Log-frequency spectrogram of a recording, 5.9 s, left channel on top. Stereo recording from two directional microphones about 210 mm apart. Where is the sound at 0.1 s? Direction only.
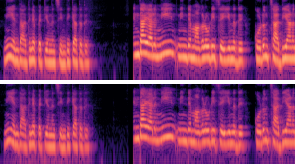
20° left (ahead or behind).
